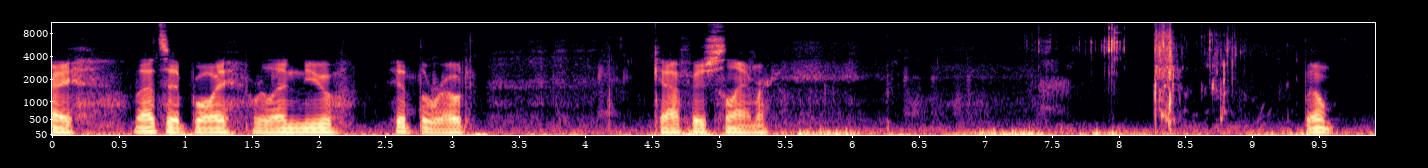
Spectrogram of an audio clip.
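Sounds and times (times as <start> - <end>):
small splashy sounds: 7.9 - 9.1
fish splashing into water: 8.2 - 9.0.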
